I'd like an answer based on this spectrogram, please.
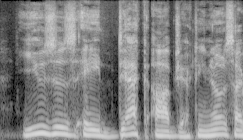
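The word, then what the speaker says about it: deque: and the default type of Q uses a deck object and you notice I pronounced that deck instead of DQ because DQ might seem like a verb means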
